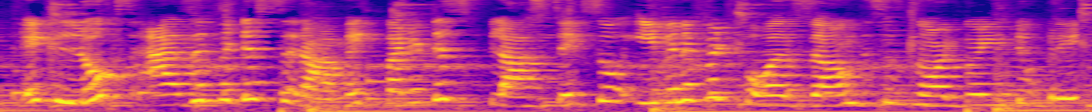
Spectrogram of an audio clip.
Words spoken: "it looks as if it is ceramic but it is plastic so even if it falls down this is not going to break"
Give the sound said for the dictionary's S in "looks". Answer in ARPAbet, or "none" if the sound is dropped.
S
